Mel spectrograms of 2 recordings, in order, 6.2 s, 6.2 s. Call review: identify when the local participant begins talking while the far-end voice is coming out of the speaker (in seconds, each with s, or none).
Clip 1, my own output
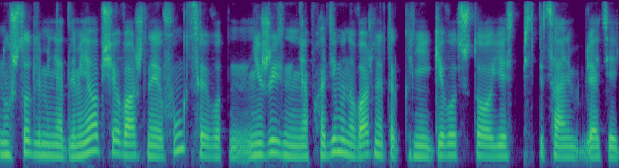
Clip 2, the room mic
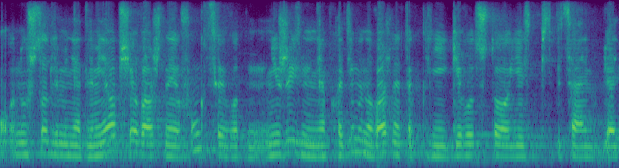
none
